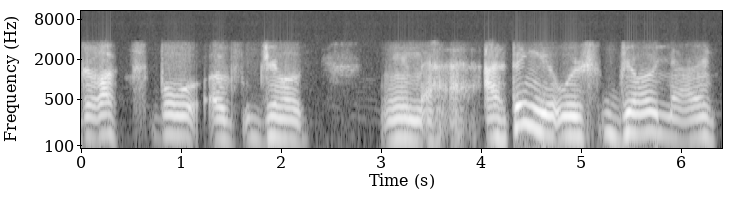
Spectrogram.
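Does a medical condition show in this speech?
Yes: cerebral palsy; cerebral palsy from birth, 32 years since onset.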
